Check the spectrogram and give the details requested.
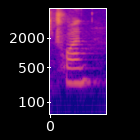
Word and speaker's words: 川: You don't really have to know those characters right now by heart, but this is pronounced as 川, and it means the river.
